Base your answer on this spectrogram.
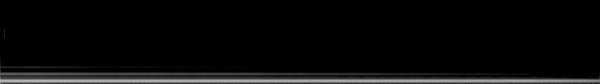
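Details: Simulated ASMR roleplay ear exam with a hearing test on one ear, eyes closed, reporting when the sound stops, possibly using a tuning fork: a steady low pure tone held several seconds, then fading.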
